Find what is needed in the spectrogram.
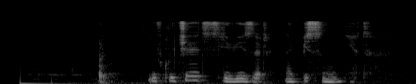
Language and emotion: Russian, sad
